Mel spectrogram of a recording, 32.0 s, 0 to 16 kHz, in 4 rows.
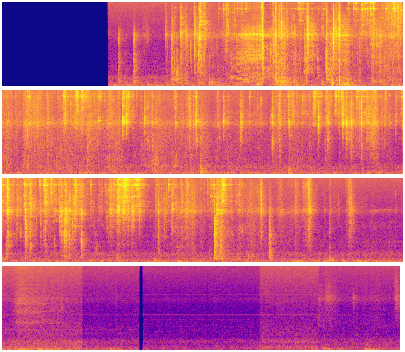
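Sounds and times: keys jangling: 5.4 - 8.4, 9.1 - 21.0
leather jacket rustling: 6.9 - 14.3.

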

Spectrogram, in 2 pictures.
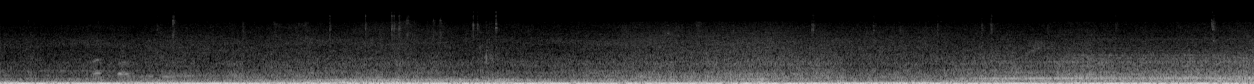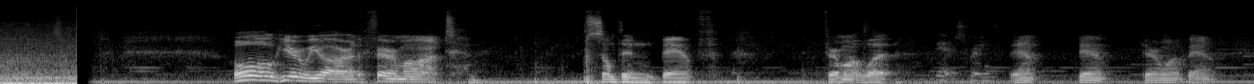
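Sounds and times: bus engine and road rumble: 0.0 - 13.3
steady hum: 0.0 - 25.0.

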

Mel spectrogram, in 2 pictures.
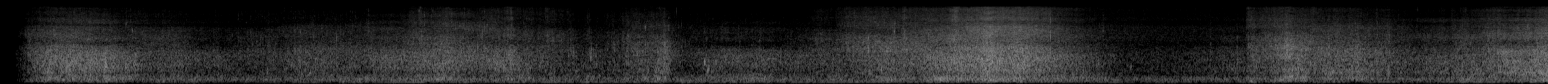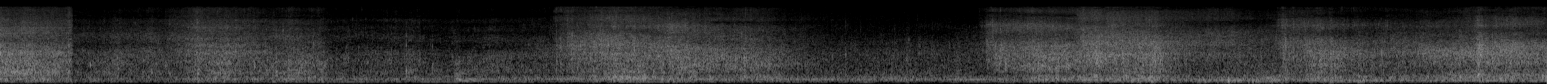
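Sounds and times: distant motorboat drone: 0.2 - 30.9
waves breaking on beach: 0.2 - 30.9
wind buffeting microphone: 25.6 - 30.9.

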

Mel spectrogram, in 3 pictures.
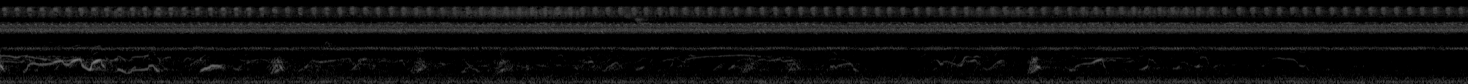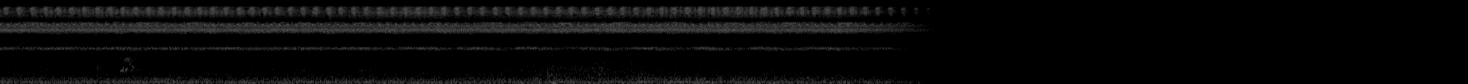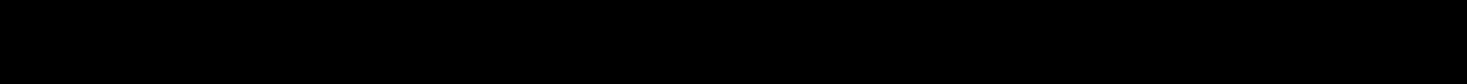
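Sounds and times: distant animal calls: 0.0 - 4.3
crickets and insects trilling: 0.0 - 24.0.

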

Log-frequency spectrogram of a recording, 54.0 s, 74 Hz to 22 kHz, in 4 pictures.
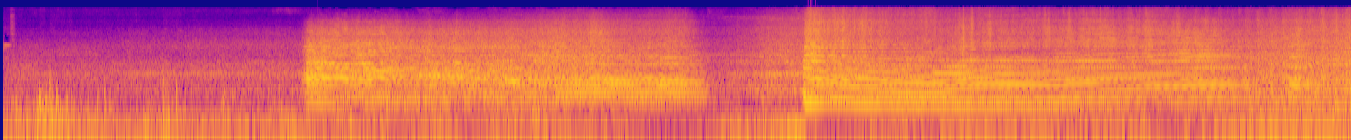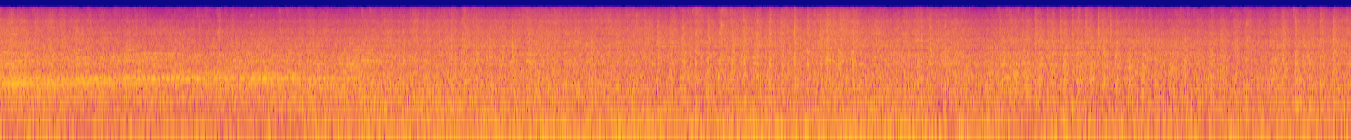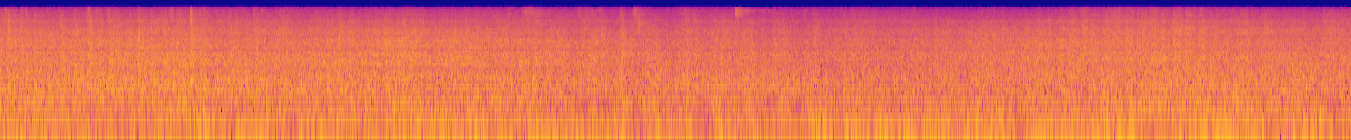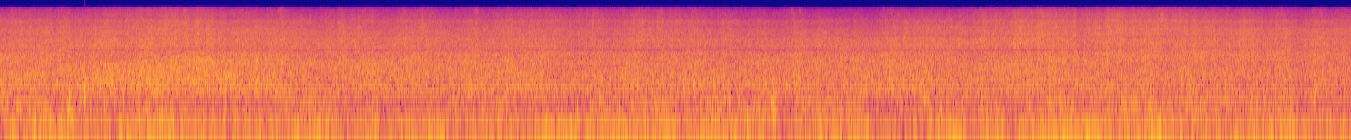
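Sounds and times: locomotive air horn: 3.0 - 7.2, 8.0 - 17.3
wheels clicking on rails: 16.7 - 54.0.

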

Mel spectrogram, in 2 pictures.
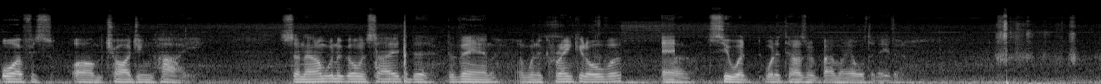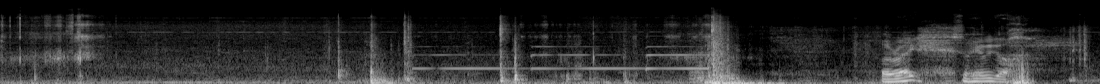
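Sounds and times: footsteps: 10.0 - 15.0
electronic warning chime: 11.9 - 18.2
car door slamming shut: 14.7 - 18.7.

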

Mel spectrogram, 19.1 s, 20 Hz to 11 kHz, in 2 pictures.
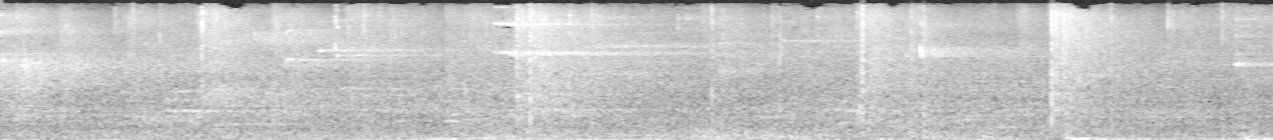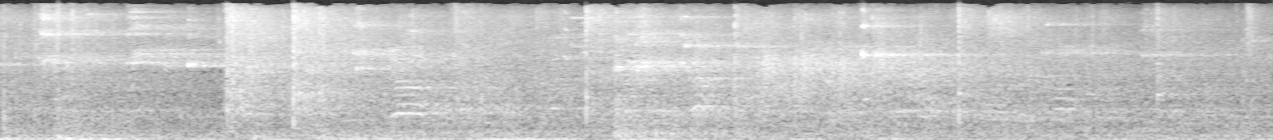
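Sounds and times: murmur of voices: 0.0 - 9.3, 10.4 - 19.0
shoe squeaks: 1.8 - 3.1, 3.7 - 7.4, 9.2 - 13.0, 13.7 - 15.0, 17.3 - 18.5
racket striking shuttlecock: 7.8 - 8.4.

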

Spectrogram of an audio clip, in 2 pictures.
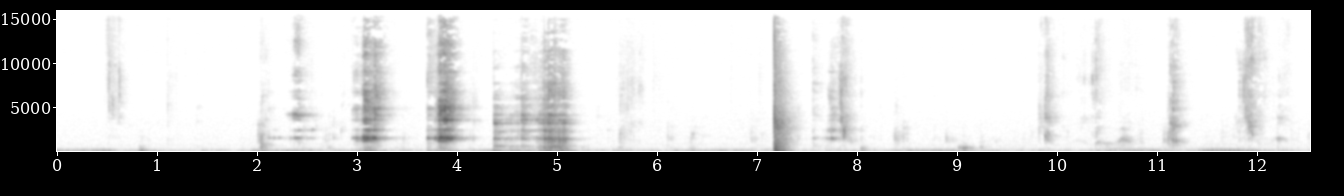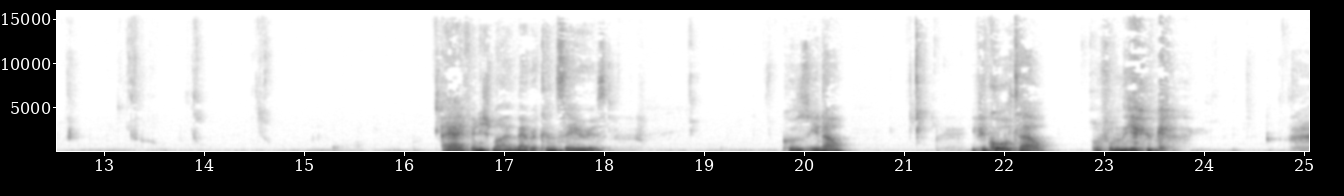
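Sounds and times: person chewing food: 0.4 - 1.2, 5.5 - 15.5
fork clinking on plate: 2.0 - 5.2.

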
